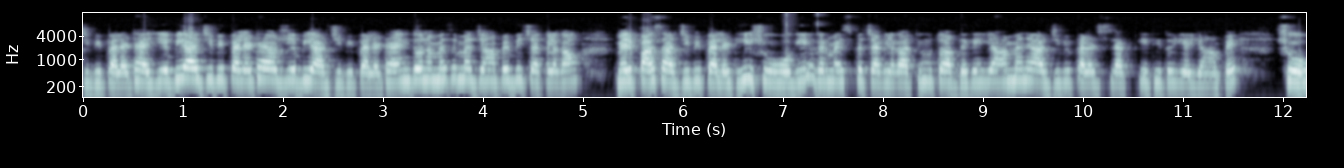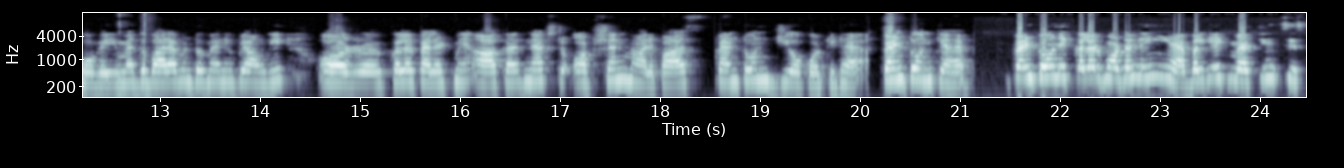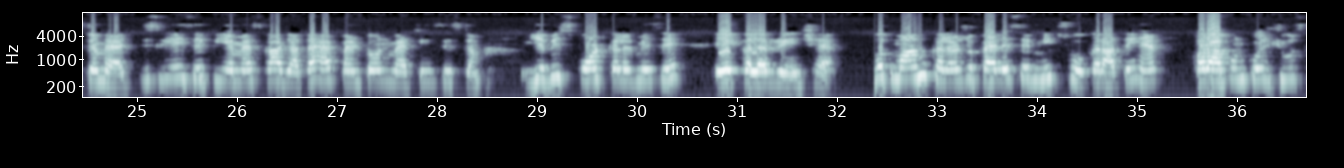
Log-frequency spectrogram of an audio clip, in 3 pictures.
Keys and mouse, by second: 7.1 click, 12.7 click.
